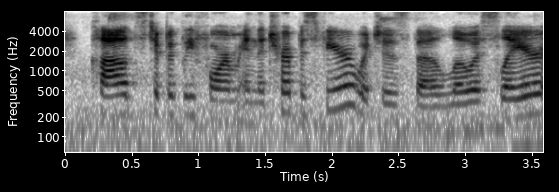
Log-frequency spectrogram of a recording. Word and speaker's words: troposphere: It's pronounced troposphere.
